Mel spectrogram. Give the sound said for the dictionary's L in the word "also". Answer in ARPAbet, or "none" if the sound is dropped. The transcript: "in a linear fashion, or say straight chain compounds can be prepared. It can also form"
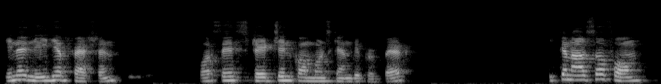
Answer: L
